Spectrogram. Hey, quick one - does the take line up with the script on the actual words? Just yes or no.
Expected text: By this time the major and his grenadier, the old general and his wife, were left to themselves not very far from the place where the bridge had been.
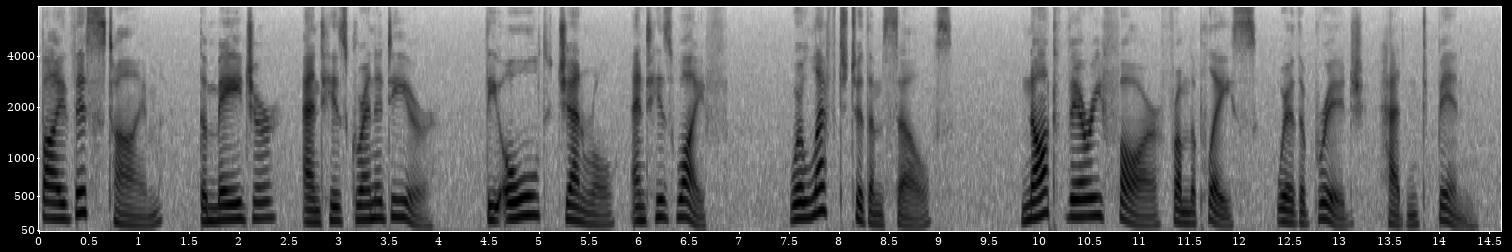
no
